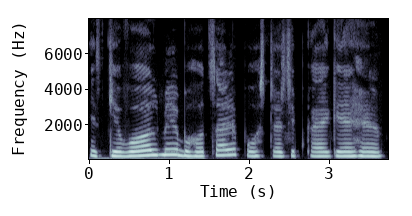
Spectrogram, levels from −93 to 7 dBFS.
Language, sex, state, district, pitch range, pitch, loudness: Hindi, male, Jharkhand, Ranchi, 240-275 Hz, 245 Hz, -15 LUFS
